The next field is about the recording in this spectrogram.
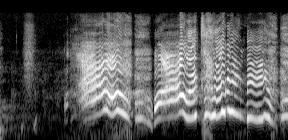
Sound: wailing

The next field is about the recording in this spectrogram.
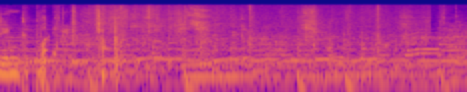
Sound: sniffing

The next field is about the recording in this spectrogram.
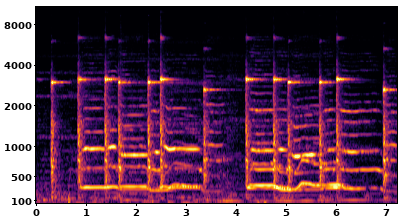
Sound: vocalizing eerily

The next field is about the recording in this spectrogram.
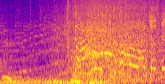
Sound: screaming

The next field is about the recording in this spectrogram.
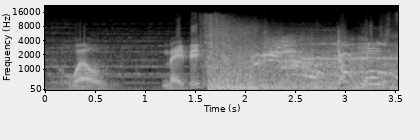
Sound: gunshot

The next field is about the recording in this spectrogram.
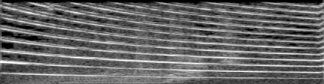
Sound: crash

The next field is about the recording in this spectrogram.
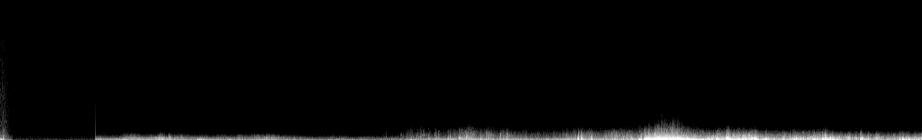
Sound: sounds of a thunderstorm can be heard

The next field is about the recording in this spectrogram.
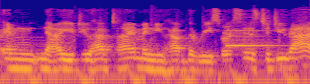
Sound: phone notification

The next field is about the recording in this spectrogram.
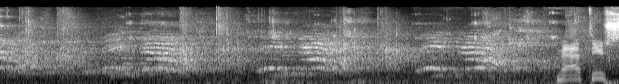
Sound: crowd cheering

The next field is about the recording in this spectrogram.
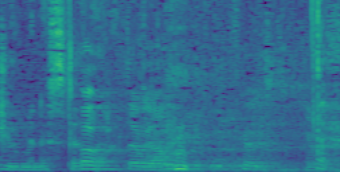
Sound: laughter

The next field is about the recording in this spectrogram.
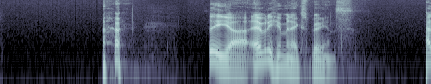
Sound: laughs

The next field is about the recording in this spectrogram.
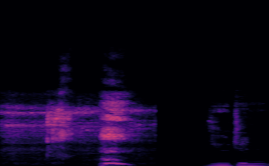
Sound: gasp!

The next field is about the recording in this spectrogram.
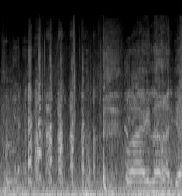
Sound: laughing

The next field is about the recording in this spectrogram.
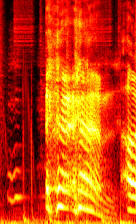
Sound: ahem ahem

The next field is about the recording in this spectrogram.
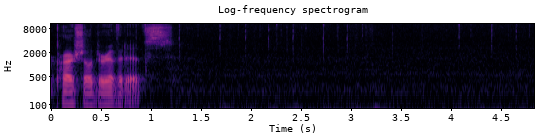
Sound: clicking

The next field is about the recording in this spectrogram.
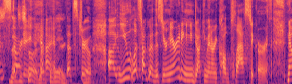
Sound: laughter

